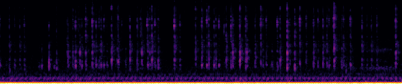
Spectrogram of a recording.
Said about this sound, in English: I'm getting really good at typing this in.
